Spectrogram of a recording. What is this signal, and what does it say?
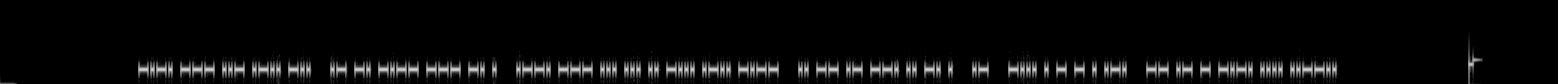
Morse code, heard as a keyed tone, about 40 wpm, 700 Hz. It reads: COULD ANYONE POSSIBLY IMAGINE A BETTER MATCH?
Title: Sentences from Top 1600 Words 40wpm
